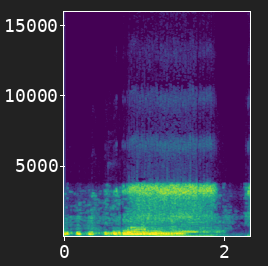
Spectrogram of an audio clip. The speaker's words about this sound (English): Wow, that was a fucking crazy-ass motorcycle. No problem. I just turned down the volume because I didn't know what the hell happened. Or was that an airplane? Right. Well, that was a fucking motorcycle.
